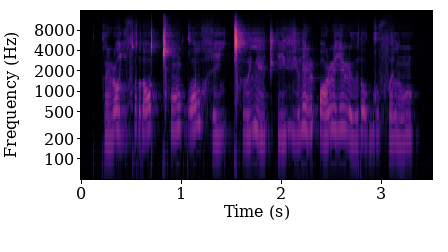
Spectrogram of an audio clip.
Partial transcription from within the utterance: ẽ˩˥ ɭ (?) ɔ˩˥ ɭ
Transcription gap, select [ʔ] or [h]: ʔ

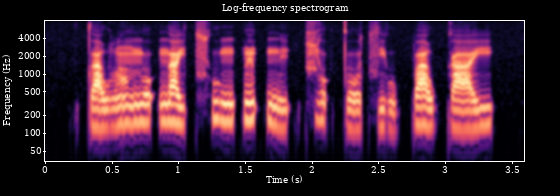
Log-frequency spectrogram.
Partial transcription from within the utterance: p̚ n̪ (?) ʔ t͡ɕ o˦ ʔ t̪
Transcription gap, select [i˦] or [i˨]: i˨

